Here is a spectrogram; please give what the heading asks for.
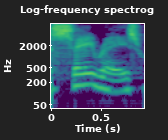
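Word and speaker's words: Seres: is known as the say ray's race it's spelled s-e-r-e-s in english but it's pronounced as if it was spelled s-a-y hyphen r-a-y-s say rays they are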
